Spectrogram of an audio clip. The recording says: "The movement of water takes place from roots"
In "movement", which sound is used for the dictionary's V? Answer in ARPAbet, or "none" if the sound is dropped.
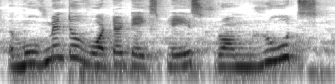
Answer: V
